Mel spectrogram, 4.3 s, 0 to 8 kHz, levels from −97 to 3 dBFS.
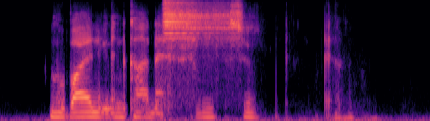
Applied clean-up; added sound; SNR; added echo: neural diffusion model UNIVERSE++.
